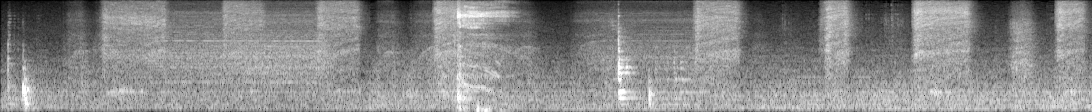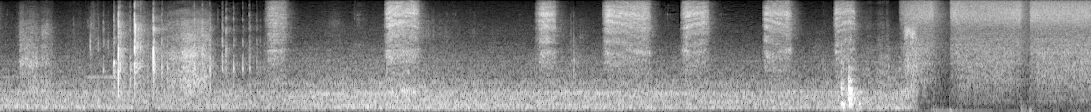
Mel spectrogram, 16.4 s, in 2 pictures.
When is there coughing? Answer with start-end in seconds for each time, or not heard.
3.4-3.9.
